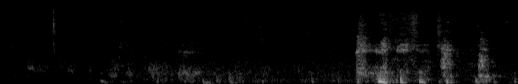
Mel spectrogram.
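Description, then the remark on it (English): A Rottweiler dog whimpers, starting with faint, scattered whines and snuffles, then breaking into a louder cluster of whimpering cries during the last couple of seconds. “He's a Rottweiler, so I guess he was bred for being in the cold weather.”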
